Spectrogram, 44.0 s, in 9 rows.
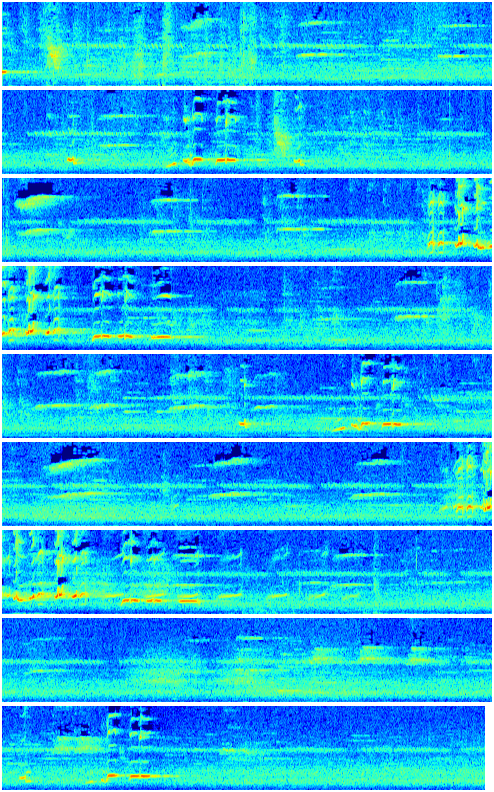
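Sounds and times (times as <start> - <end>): birds chirping and whistling: 0.0 - 9.0, 12.6 - 16.8, 17.4 - 27.3, 28.0 - 38.6, 39.4 - 41.6
outdoor background noise: 0.0 - 44.0.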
